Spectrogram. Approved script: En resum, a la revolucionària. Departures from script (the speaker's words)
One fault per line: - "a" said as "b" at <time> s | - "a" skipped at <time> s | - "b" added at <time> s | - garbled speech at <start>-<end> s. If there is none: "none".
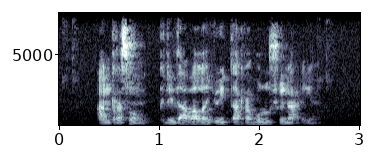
- "cridava" added at 1.1 s
- "lluita" added at 1.6 s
